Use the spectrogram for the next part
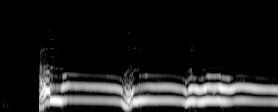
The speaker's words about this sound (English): As Collie reached the fork, howls rose in the strange air, sharp and yet somehow sickeningly sweet, like bad barbershop quartet harmony.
